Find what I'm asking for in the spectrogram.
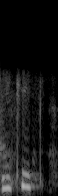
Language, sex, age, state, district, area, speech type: Punjabi, female, 60+, Punjab, Barnala, rural, conversation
